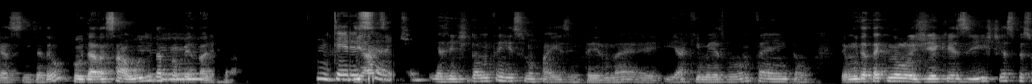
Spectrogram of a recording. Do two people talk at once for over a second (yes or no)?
no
